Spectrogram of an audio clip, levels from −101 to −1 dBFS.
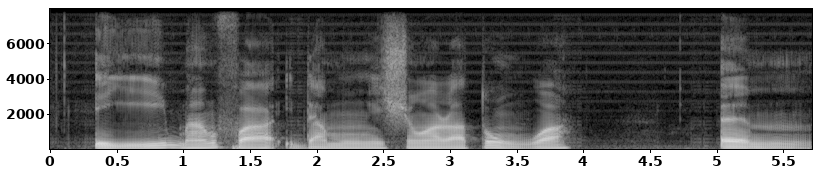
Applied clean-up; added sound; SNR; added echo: none; none; none; none.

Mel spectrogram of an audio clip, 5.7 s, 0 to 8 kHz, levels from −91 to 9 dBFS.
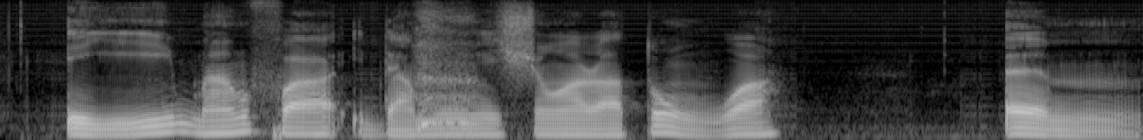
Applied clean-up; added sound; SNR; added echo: none; Gasp; 13 dB; none.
